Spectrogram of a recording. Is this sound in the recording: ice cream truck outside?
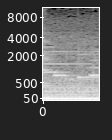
yes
